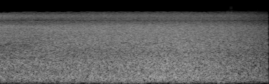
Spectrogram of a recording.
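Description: Rani Duduma waterfall in Odisha, pouring down in two streams, gives a steady, loud, broadband roar of falling water that holds unbroken throughout with no voices.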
